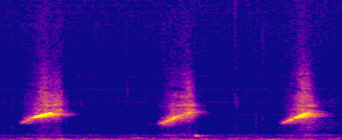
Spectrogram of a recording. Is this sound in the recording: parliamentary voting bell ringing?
no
